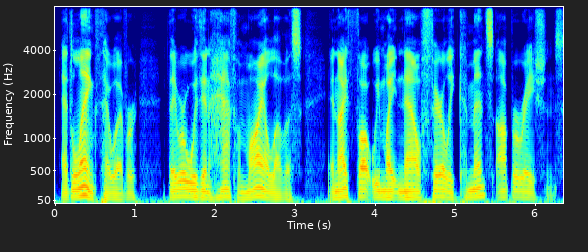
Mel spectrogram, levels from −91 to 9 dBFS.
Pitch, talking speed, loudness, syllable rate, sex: 95 Hz, 190 wpm, -22 LUFS, 5.5 syllables/s, male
